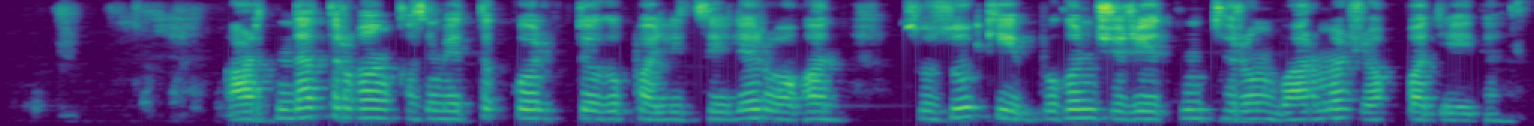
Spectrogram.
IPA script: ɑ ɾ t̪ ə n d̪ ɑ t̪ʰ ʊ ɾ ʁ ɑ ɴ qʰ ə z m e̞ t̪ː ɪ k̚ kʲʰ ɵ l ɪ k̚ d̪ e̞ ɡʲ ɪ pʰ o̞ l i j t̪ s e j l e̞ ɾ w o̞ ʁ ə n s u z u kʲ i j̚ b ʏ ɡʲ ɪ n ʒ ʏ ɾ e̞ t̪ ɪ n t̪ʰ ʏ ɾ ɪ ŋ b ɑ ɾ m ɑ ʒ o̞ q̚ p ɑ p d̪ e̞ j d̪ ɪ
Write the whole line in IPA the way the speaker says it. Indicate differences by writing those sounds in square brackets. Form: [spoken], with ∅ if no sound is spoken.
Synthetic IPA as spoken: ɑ ɾ t̪ ə n d̪ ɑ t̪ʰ ʊ ɾ ʁ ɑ ɴ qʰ ə z m e̞ t̪ː ɪ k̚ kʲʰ ɵ l ɪ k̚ [t̪] e̞ ɡʲ ɪ pʰ o̞ l i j t̪ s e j l e̞ ɾ w o̞ ʁ [ɑ] n s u z u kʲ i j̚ b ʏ ɡʲ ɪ n ʒ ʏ ɾ e̞ t̪ ɪ n t̪ʰ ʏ ɾ ɪ ŋ b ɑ ɾ m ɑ ʒ o̞ q̚ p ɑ [∅] d̪ e̞ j d̪ ɪ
